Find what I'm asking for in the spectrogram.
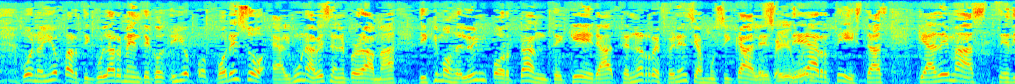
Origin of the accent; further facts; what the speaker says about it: Teloloapan, Guerrero, Mexico; now in Phoenix, United States; de Teloloapán, Guerrero, en Phoenix, Arizona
